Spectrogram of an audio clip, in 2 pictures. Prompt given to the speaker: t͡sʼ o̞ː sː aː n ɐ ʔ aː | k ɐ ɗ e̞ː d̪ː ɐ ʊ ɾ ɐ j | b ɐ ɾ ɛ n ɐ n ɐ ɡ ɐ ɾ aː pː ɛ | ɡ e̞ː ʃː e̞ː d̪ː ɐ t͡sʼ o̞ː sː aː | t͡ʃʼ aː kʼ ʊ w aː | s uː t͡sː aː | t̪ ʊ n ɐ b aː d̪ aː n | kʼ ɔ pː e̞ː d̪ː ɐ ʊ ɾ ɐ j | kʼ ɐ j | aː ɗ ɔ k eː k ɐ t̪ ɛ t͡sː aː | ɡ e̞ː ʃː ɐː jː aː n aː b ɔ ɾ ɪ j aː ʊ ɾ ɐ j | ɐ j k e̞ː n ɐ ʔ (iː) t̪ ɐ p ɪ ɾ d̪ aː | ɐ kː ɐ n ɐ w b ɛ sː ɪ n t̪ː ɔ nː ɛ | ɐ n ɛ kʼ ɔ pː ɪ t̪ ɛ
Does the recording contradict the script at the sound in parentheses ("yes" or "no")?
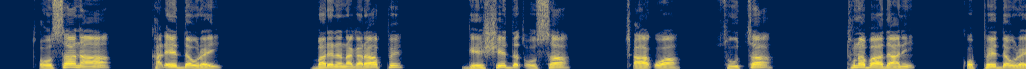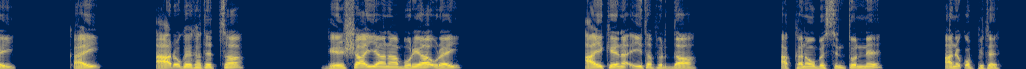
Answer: no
